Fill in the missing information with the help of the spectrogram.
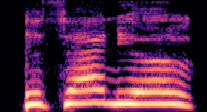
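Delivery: high urgent call. Acted. Girl calling urgently across the mist. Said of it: "came an urgent voice".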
